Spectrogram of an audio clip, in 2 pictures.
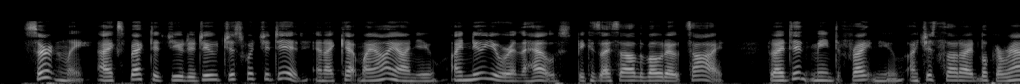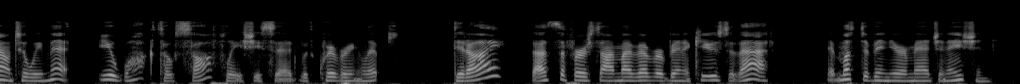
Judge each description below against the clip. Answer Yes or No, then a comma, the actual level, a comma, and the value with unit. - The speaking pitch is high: No, medium, 180 Hz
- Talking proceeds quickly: Yes, fast, 220 wpm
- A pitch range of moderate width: Yes, average, 3.7 semitones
